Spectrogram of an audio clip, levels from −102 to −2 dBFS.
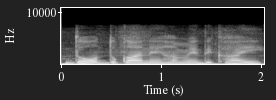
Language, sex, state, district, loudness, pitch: Hindi, female, Delhi, New Delhi, -17 LUFS, 255 Hz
